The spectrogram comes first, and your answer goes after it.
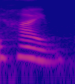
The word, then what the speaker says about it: hymn: कुछ और एग्जांपल है इन the words given below the letter N is silent अपीयरर्स with M एट द एंड ऑफ़ the word जैसे हाईम kolam autumn सोलम तो इनमें क्या है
